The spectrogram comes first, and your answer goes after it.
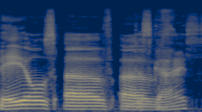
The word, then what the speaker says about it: Tales of Arise: I'm assuming it rhymes with Bales of Disguise.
